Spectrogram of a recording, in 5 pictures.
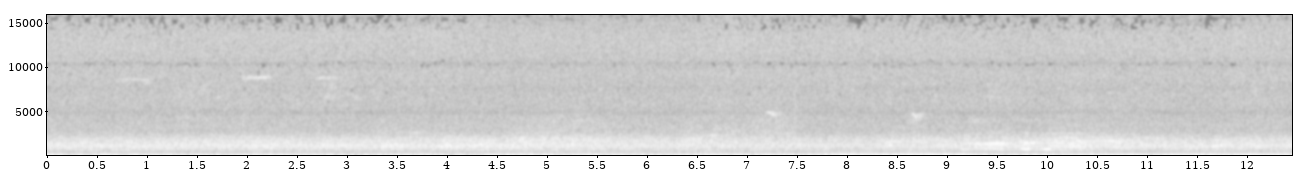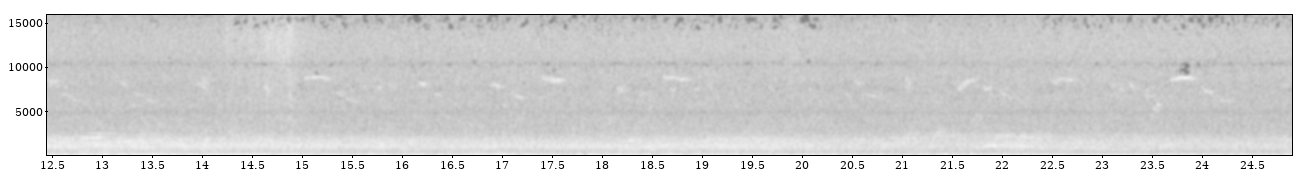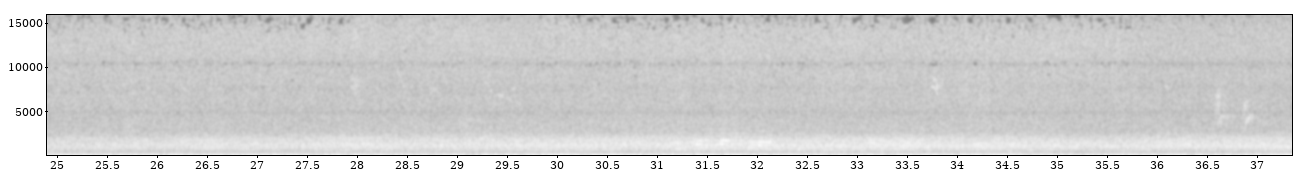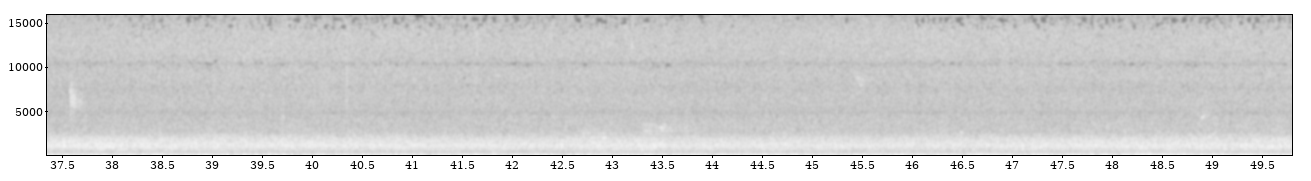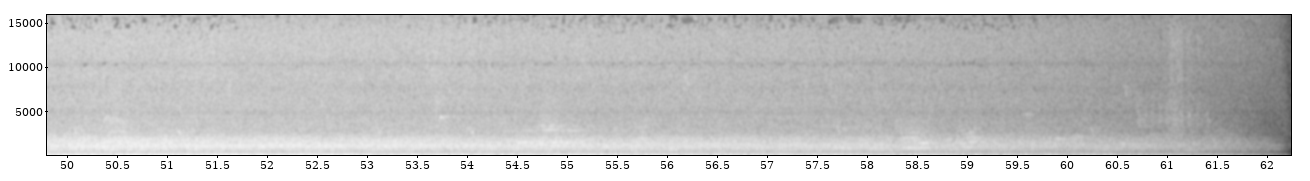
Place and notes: Gravias, Ag. Paraskevi, Greece - Deree Campus, outside of Chapel
Recording of campus for course project. Sound is unedited except for fade in and fade out.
